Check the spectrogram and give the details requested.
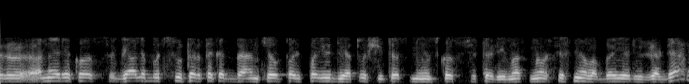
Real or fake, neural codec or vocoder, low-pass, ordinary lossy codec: fake; codec, 24 kHz, 6 kbps, HILCodec; 3.6 kHz; MP3, 32 kbps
